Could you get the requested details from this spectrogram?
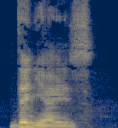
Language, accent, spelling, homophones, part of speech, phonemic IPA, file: French, Canada, déniaise, déniaisent / déniaises, verb, /de.njɛz/, LL-Q150 (fra)-déniaise.wav
- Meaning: inflection of déniaiser: 1. first/third-person singular present indicative/subjunctive 2. second-person singular imperative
